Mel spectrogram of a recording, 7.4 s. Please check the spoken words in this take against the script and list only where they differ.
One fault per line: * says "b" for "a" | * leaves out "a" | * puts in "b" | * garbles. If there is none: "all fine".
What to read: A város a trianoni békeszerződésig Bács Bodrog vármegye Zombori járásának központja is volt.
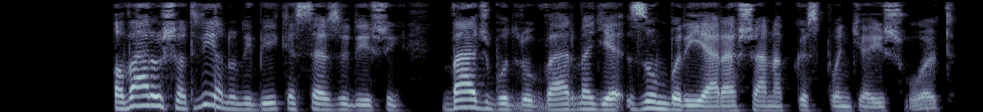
all fine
